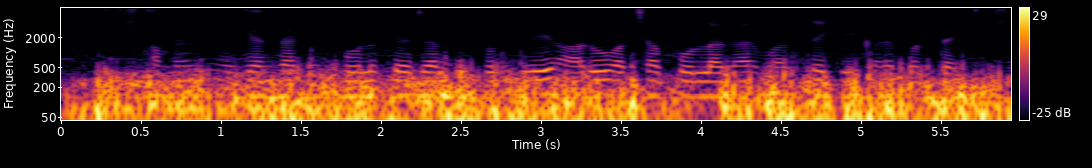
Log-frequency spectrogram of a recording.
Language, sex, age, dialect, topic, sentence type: Maithili, male, 18-24, Angika, agriculture, question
